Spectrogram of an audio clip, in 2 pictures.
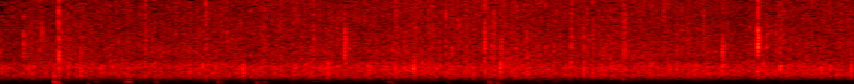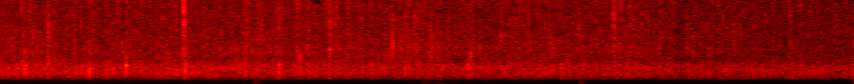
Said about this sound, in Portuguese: Quem pode dizer amém? Quem pode dar um aplauso para Jesus nessa manhã?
